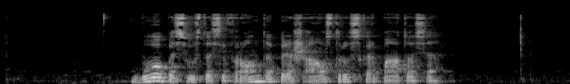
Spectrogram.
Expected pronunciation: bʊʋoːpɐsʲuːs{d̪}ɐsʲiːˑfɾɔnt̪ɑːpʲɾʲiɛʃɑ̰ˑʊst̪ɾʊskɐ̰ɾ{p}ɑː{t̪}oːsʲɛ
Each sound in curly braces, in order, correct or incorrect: incorrect: t̪, correct, correct

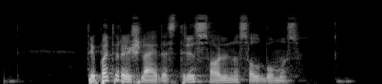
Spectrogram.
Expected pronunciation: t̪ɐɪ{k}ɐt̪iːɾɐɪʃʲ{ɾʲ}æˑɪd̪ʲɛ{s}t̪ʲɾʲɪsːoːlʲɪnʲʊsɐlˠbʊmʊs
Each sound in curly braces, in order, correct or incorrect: incorrect: p, incorrect: lʲ, correct

